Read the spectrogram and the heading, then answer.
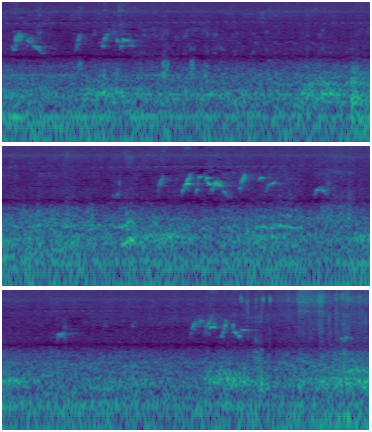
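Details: Trapped fighting red-whiskered bulbul calling in clusters of quick chirpy whistles separated by gaps of a second or two, over faint hum and rustling; a short burst of noise near the end.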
